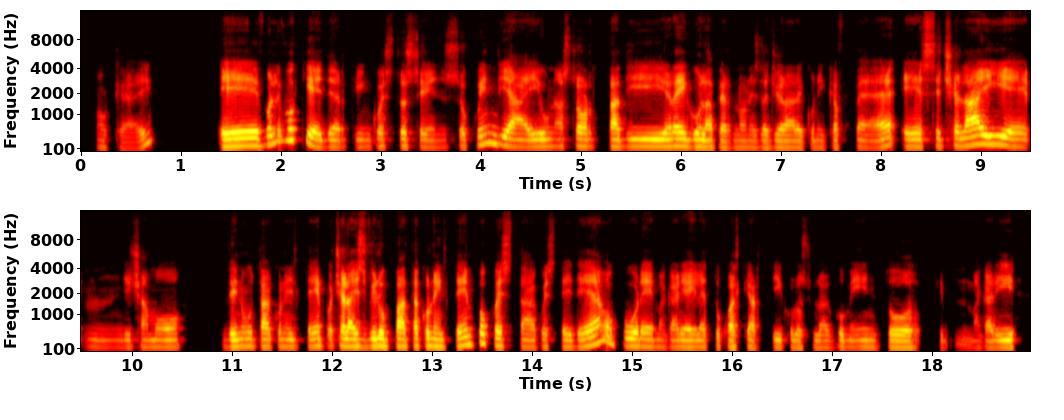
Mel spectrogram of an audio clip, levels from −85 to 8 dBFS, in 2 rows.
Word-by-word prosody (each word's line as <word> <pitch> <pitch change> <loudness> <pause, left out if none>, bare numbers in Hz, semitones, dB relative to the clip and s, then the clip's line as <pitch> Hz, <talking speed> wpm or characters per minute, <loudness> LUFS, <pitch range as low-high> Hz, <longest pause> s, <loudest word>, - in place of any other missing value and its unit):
Okay, 125 - -13 0.6
ehm, 155 +2 +8
volevo 250 +10 0
chiederti 140 - 0
in 135 0 -14
questo 140 +1 -7
senso, 135 -2 -9
quindi 180 +3 -2
hai 140 -2 +1
una 145 0 -4
sorta 145 -1 -1
di 145 +1 +1
regola 140 -2 +3
per 125 -1 -5
non 130 0 -13
esagerare 130 0 -5
con 130 +1 -16
i 130 - -16
caffè? 130 0 -4
E 140 0 -1
se 140 +2 -7
ce 145 +2 -3
l'hai 185 +3 +7
è, 145 -2 0
mhmm, 135 -1 -19
diciamo 135 0 -8 0.4
venuta 145 +1 0
con 145 +1 -10
il 140 -1 -8
tempo, 145 +2 -3
cioè 150 - +5
l'hai 145 -1 +6
sviluppata 150 +1 +3
con 150 0 +1
il 140 -1 -3
tempo 175 +8 +1
questa 150 -6 -3
questa 135 0 -10
idea 145 +9 +1
oppure, 150 -4 0
magari, 135 -1 -7
hai 135 0 +1
letto 135 0 -7
qualche 125 +1 -3
articolo 135 +1 -7
sull'argomento 130 0 -5
che - - -21
m - - -26
magari, 130 - -4
140 Hz, 155 wpm, -23 LUFS, 135-150 Hz, 0.6 s, ehm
